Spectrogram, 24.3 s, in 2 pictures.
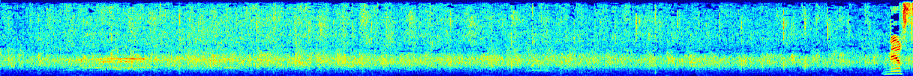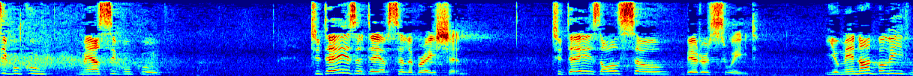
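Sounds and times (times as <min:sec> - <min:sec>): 
applause: 0:00.0 - 0:13.8
speech: 0:11.8 - 0:14.4, 0:16.4 - 0:18.5, 0:19.6 - 0:22.3, 0:23.2 - 0:24.3.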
